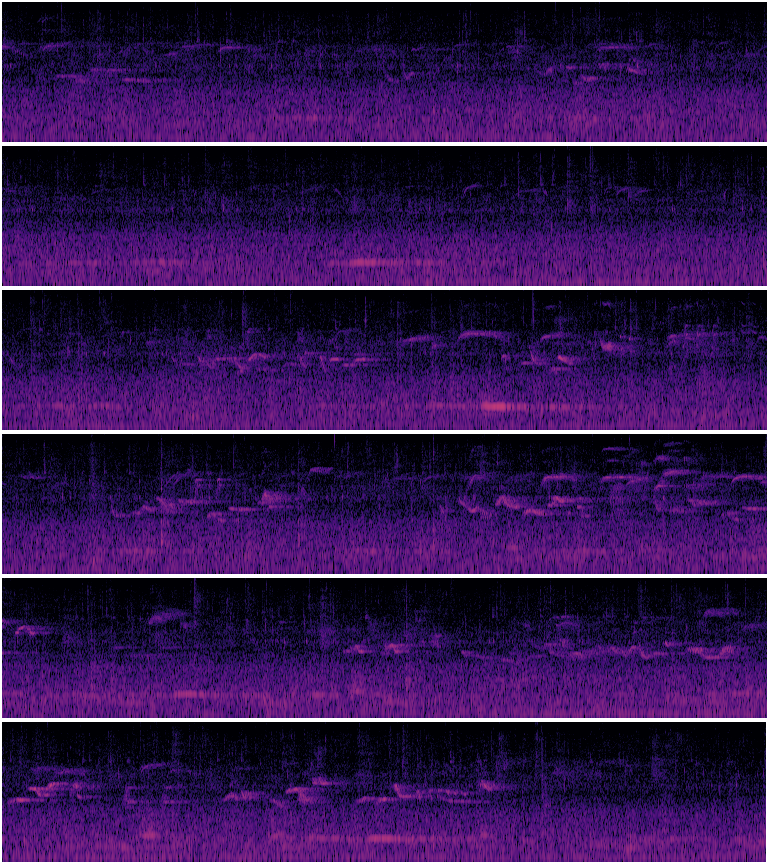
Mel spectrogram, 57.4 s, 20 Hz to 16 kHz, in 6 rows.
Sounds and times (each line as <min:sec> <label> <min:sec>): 0:00.0 rain 0:57.3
